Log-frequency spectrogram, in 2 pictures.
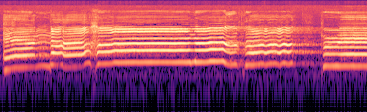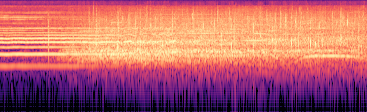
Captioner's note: cheers and applause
